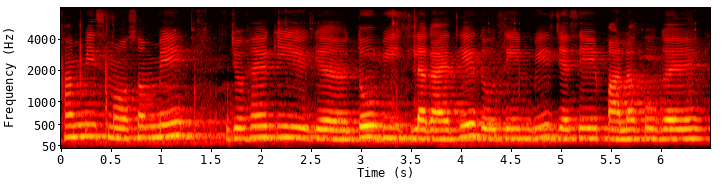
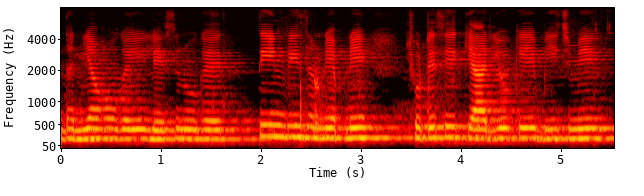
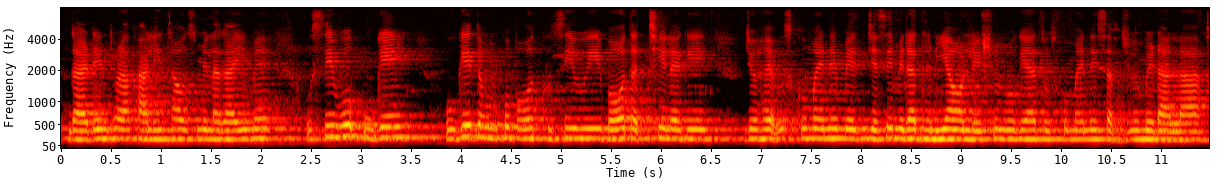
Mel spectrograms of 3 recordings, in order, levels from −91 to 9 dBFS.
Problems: background sounds at intervals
